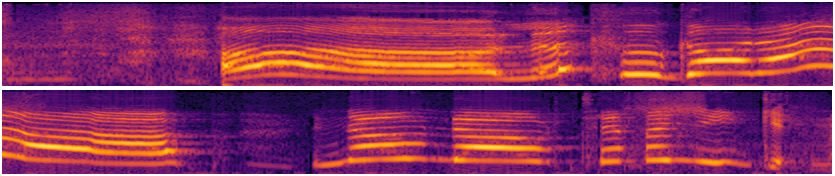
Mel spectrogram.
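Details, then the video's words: Two pugs, scared of or angered by stuffed monkeys, give drawn-out, whining, yowling barks with rising and falling pitch in bursts of about a second, indoors, while a woman talks to them between calls. "Funny Pug Duo Scared Of Monkeys!"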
